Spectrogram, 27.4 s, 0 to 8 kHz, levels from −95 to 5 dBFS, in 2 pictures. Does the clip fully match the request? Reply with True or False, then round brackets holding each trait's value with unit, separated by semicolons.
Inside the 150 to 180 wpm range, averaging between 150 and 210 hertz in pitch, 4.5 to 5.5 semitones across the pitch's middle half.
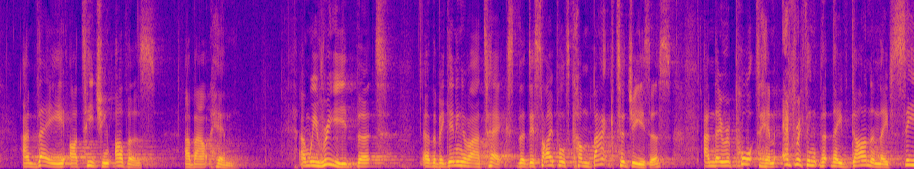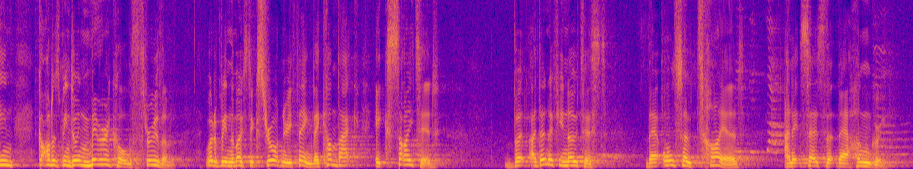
True (155 wpm; 185 Hz; 5.2 semitones)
